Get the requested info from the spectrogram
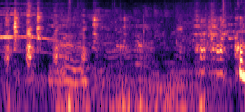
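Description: Chickens clucking softly at close range, with a thin steady high tone that fades out about half a second in.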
